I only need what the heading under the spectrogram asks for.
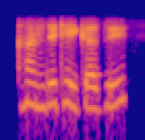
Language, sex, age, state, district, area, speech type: Punjabi, female, 18-30, Punjab, Mohali, urban, conversation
